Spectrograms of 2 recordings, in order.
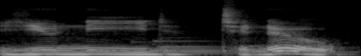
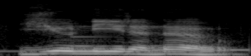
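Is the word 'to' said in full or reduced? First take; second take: full; reduced. First: The word 'to' is said clearly in full. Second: The word 'to' is reduced to a weak 'a'.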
